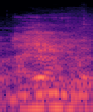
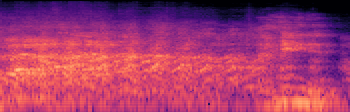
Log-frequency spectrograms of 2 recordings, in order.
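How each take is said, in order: First: Said in the usual way. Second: Drawn-out exasperated cry; loud comic groan. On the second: Acted. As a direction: stretch it out, hating it. Comic outburst about bathrooms.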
